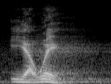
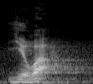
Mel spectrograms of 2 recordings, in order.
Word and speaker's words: Yahweh: Entonces, yo pronuncio Yahweh, pero él pronuncia Jehová. Nunca Jehová, porque es que la J no está ahí.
